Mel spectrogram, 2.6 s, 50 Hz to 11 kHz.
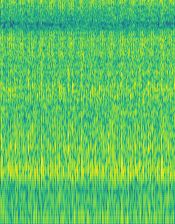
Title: Freightliner Cascadia DD15 engine knocking noise broken engine internal problem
